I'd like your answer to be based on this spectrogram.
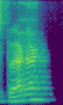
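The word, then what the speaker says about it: Börner: It's Burner. It's like in America, burning wood. You know, this is how you pronounce it. As being said, my name is Christoph Burner.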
